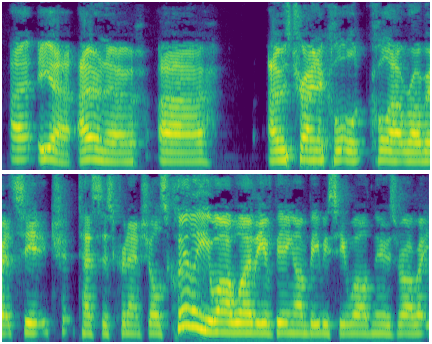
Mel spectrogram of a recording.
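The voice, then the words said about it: Mixed British-American accent. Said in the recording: “your sort of weirdish accent, half British, half American.”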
